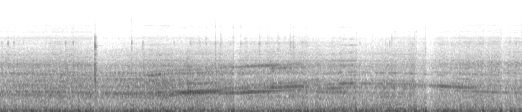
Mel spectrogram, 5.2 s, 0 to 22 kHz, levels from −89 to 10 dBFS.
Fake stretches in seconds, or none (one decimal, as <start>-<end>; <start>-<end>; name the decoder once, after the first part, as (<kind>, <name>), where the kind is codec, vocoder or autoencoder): 1.9-3.4 (autoencoder, DAC-VAE)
